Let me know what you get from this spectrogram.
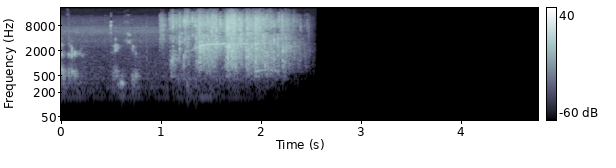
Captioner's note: audience applauding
